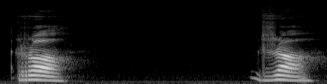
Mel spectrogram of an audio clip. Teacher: زبان کی نوک اور مقابل کے تالو سے ادا ہوتا ہے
